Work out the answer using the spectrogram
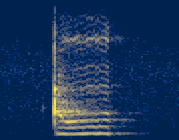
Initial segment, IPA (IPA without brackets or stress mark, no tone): ʈ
